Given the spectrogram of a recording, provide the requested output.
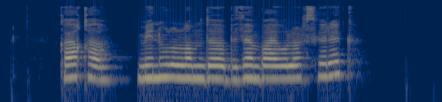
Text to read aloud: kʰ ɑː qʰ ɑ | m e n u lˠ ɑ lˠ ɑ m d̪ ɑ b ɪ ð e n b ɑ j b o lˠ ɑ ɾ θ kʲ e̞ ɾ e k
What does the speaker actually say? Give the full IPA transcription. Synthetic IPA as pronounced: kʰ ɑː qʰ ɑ | m e n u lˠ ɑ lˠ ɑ m d̪ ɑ b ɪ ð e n b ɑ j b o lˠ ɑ ɾ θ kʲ e̞ ɾ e k

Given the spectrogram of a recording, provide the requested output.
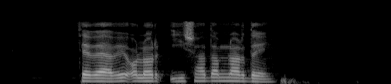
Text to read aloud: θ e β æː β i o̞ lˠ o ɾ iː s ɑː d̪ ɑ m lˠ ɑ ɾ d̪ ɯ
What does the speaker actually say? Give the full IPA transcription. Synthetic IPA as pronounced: θ e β æː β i o̞ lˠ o ɾ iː ʃ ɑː d̪ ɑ m lˠ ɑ ɾ d̪ ɯ

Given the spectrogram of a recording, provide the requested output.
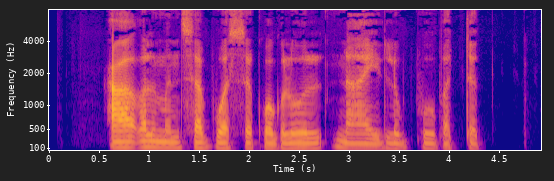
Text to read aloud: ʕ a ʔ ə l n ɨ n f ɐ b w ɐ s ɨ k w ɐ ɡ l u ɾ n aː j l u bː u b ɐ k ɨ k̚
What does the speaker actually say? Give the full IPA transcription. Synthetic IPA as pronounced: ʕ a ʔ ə l m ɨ n s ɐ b w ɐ s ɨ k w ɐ ɡ l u l n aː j l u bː u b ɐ t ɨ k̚

